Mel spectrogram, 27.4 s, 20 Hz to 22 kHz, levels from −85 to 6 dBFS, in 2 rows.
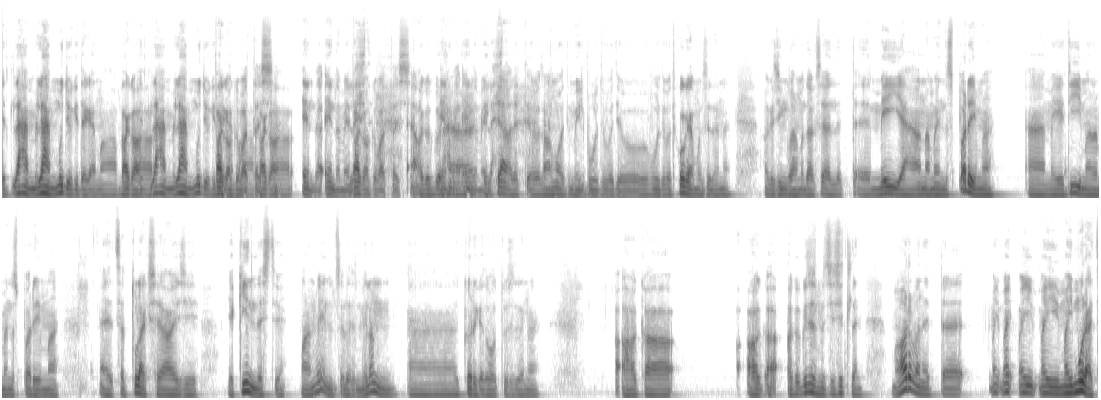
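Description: From 1.72 s to 6.86 s, a doubled audio track appears. It starts after "läheme muidugi tegema väga" and ends before "meil puuduvad". A second full-band copy of the speech trails about a second and a half behind, at about 5 dB quieter. It has no decay or room tone. It cuts in and out abruptly. The likely cause is a second, slower capture path mixing back in.

From 17.5 s to 21.73 s, there is a call bitrate drop. The encoder was starved of bits. The speech turns coarse, watery and dull as the highs are cut. The worst stretch lasts about 1.6 s. The sound fits a fall from around 64 kbps to about 15 kbps.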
